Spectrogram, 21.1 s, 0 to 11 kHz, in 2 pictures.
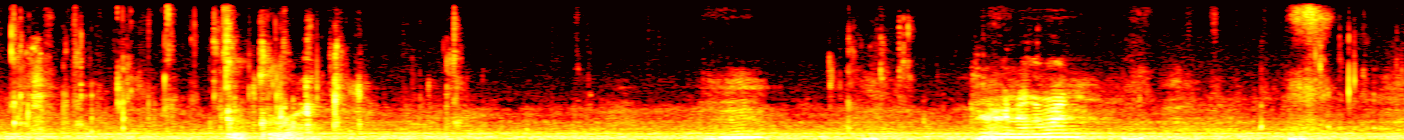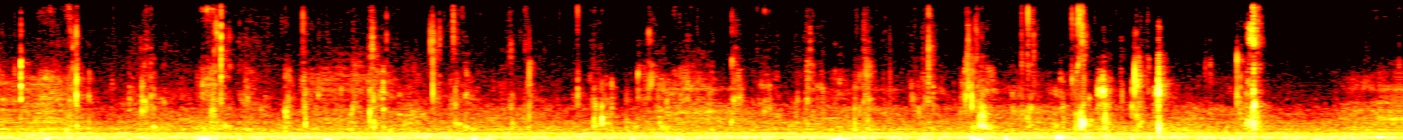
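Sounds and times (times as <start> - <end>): dog chewing and crunching: 0.0 - 3.8, 8.4 - 20.1.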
